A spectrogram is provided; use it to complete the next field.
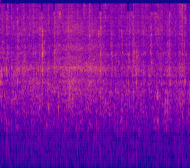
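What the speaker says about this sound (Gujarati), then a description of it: "અચ્છા, આપણી મોટરનું પાણી" Water running from a farm pump motor's line into a field, a steady trickling and splashing wash that stays even throughout, soft and constant.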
